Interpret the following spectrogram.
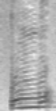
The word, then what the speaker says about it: Om: Je vais vous communiquer une petite chronique de monsieur Bruno Roche-Péris sur les secrets et significations du symbole bouddhisme Om, qui s'écrit A-U-M. Om, la syllabe qui renfermait tous les secrets de l'univers.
